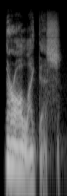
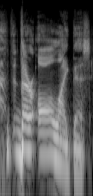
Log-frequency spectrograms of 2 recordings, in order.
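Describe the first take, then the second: First: Said in the usual way. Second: Laughing. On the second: Real, not acted. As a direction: laugh through it, slow and mocking. Laughing mocking repeat.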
